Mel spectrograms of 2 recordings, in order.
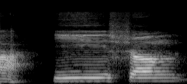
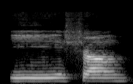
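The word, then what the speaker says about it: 医生: เดิม 2 คำ รวม กัน ครับ อ่าน ว่า อีชิง อีชิง แปล ว่า คุณ หมอ หรือ แพทย์ นะ ครับ อ่า วิธี การ เขียน ก็ โชว์ ไว้ ให้ ดู แล้ว นะ ครับ อีชิง แปล ว่า คุณ หมอ เรา มา ดู ตัว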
